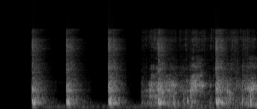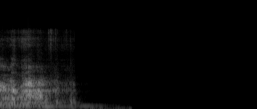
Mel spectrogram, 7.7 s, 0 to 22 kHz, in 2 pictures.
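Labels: At 0.46 seconds, the sound of a hammer is heard. While that goes on, at 2.11 seconds, growling can be heard.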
